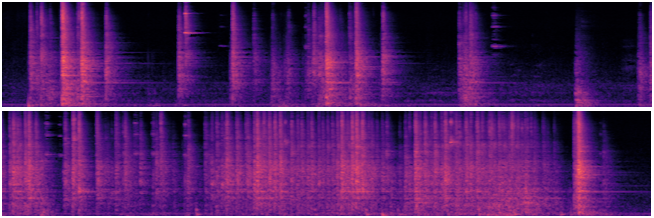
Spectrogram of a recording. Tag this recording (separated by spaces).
metal-door Locker door metallic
